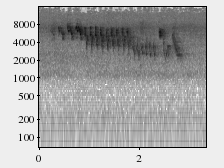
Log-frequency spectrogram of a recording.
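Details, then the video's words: Common chaffinch (Fringilla coelebs), one song: a tumbling series of high notes descending gradually, ending in a short accented flourish, heard through noticeable background hiss. "Canto del Pinzón Común"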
